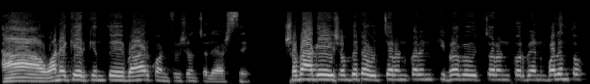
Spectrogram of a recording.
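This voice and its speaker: A man's voice: sits high, steady tone, fast talker, no echo. A man teaching Quran recitation to an online class, patient, drilling pronunciation and asking everyone to repeat together.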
